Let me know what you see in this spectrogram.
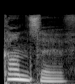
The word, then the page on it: conserve: anglais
